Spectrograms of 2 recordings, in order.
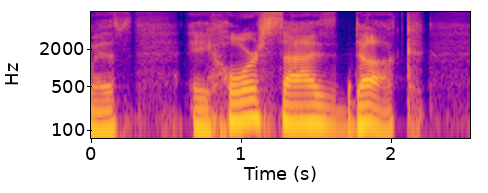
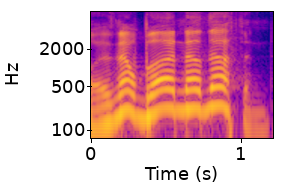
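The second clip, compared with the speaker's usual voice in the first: ordinary talk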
